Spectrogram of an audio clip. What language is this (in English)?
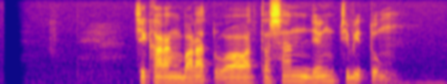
Sundanese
